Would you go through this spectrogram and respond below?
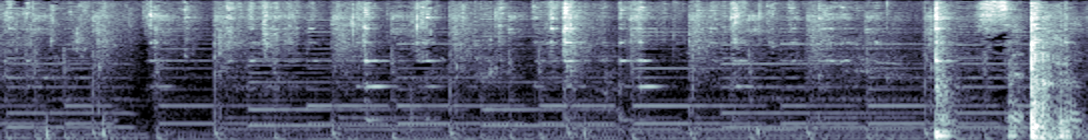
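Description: A bowl is handled and swirled while olive oil is spread around its inside for bread rolls, giving soft clinks and scrapes over a low hum, with louder knocks of the bowl near the end.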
